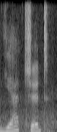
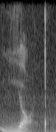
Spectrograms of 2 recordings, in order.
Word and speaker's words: yacht: yarn yok yam yacht if you were pronouncing this y-a-c-h-d as yatchit please note the pronunciation is yacht so the phonic sound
